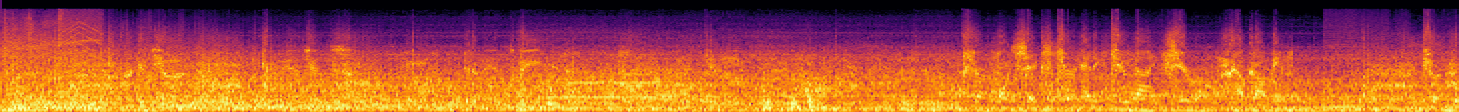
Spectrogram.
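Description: Heavy rain patters against a cockpit canopy.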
